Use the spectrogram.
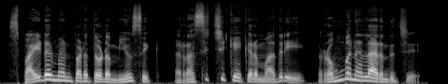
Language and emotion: Tamil, happy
